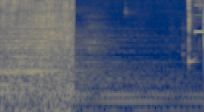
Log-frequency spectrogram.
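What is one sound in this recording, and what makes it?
A drop of water drips from a shower head.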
